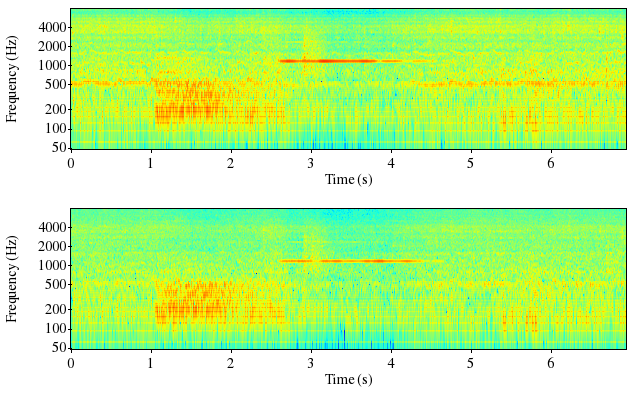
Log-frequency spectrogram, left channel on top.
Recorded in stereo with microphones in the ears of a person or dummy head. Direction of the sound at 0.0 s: 30° left (ahead or behind).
